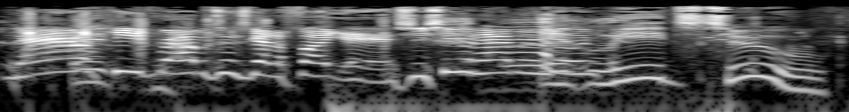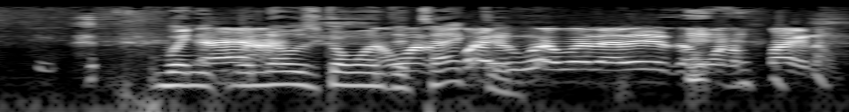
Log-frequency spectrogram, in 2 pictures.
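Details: Adult man speaking; normal speech.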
